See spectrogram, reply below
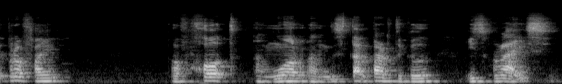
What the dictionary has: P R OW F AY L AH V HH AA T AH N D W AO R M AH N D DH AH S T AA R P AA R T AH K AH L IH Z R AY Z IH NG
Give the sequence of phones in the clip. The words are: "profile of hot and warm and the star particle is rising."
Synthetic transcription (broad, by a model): P R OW F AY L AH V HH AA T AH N W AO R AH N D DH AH S T AA R P AA R T AH K AH L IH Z R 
